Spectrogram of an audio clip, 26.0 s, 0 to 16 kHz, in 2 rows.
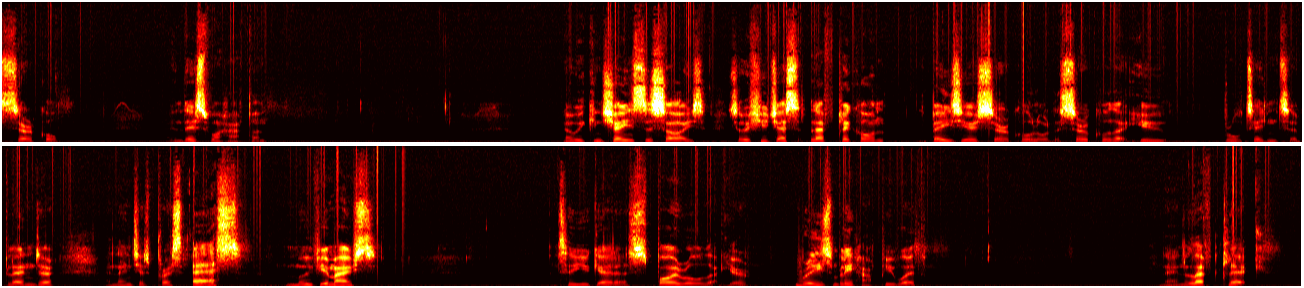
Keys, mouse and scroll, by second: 9.4 click, 14.7 s.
